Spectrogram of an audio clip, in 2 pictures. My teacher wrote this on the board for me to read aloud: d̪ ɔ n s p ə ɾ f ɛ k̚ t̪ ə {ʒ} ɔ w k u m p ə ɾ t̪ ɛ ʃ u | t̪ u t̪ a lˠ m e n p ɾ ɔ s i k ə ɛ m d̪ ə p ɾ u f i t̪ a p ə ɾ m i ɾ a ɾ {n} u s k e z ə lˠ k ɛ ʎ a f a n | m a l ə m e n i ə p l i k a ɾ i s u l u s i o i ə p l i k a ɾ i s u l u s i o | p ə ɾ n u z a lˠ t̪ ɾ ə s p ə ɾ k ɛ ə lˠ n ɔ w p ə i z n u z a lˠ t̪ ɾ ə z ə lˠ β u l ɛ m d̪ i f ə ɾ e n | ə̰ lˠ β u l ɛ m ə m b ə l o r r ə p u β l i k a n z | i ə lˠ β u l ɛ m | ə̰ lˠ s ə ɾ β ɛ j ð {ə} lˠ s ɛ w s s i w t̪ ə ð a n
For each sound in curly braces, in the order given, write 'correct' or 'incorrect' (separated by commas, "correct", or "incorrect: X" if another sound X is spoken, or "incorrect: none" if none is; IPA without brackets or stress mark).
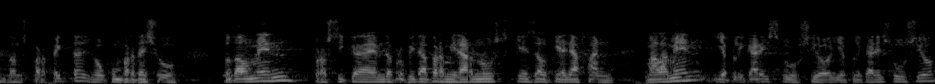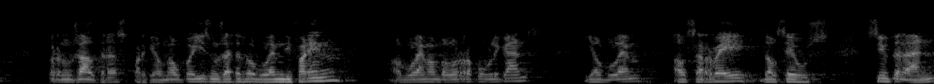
correct, correct, correct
